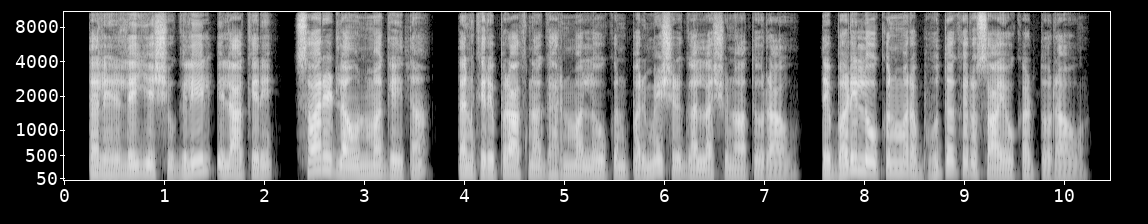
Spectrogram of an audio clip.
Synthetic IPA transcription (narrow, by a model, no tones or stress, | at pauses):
t̪eɛleːɾlejiːʃuɡɐliːlɪlaːkeɾe | saːɾeɖlaːʊnmãɡɐit̪ã | t̪ɐnkeɾepɾaːɾt̪ʰnaɡʱɐɾənmãloːkənpɐɾmeːʃəɾɡɐlːaʃʊñaːt̪oɾaːot̪ebɐɽeloːkənmɐ̃ɾabʱuːt̪akɐɾosaːjokɐɾt̪oɾaːo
